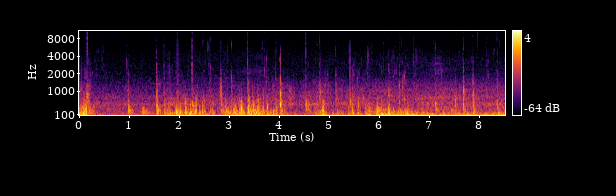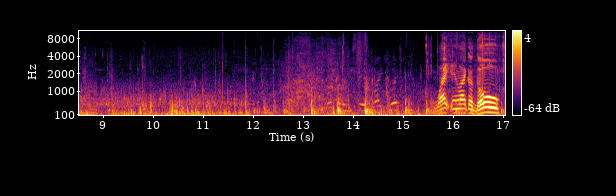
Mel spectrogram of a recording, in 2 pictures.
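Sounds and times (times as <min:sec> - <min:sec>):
wind buffeting microphone: 0:00.0 - 0:00.6, 0:01.2 - 0:17.0.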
